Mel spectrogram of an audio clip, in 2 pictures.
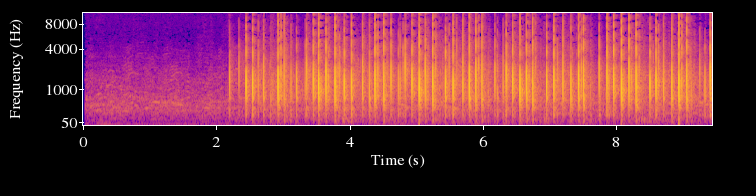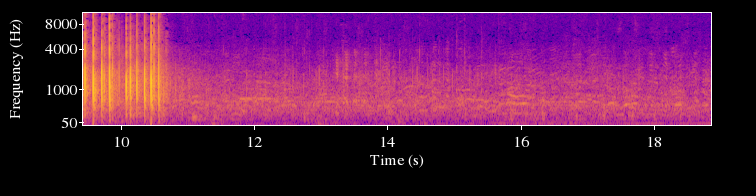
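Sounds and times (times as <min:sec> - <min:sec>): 
youth whip cracking: 0:02.2 - 0:10.9.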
